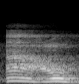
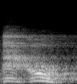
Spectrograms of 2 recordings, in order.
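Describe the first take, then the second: First: The second vowel sounds like U. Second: The second vowel sounds like O. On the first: The speaker calls it right. "Yang betul A, A U, bukan A O" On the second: The speaker calls it wrong. "bocah-bocah kan A O ... bukan A U"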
